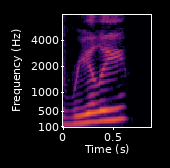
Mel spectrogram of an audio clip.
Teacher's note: if someone says really with a rising tone, it means surprise or curiosity. But if they say really with a flat or falling tone, it might mean disbelief or even boredom.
